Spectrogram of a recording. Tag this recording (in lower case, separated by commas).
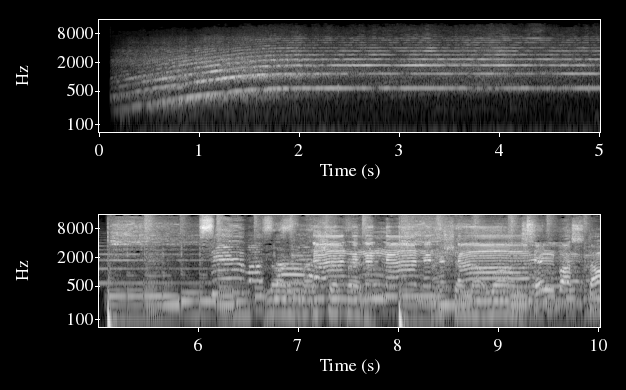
civil defense siren, music, singing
